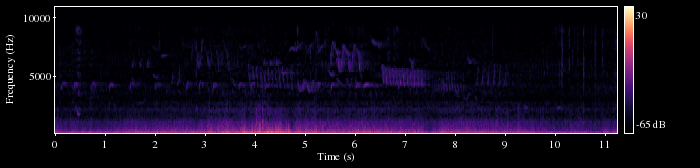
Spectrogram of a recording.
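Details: Ospreys at the Loch Arkaig nest on 9 June 2023, female and chick greeting the male's breakfast fish delivery with rapid, high, chattering chirps and whistled trills, many per second, beneath loud gusting wind.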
